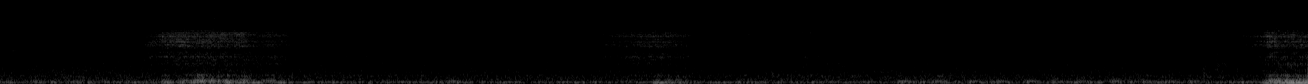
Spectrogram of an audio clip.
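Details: Sleeping Labrador snoring: slow, low rattling snores with hissy breath noise, about three breaths in thirteen seconds, quiet room.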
